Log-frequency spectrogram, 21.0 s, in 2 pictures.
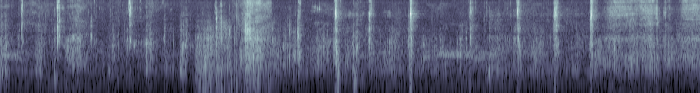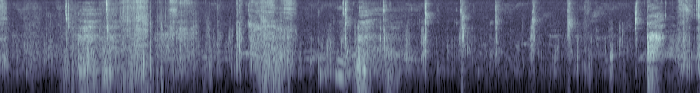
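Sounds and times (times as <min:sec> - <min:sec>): chewing food: 0:00.0 - 0:21.0
wet mouth smacks: 0:15.6 - 0:20.2.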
